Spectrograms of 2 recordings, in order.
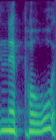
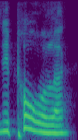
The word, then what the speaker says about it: Nepal: Paul, please do not pronounce it nipple. It is Nepal.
